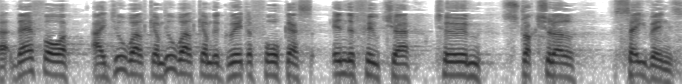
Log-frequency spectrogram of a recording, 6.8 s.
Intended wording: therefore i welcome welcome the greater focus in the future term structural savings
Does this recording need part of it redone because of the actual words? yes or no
no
